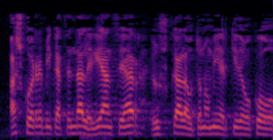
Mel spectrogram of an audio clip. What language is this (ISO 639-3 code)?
eus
